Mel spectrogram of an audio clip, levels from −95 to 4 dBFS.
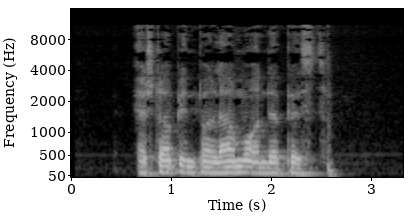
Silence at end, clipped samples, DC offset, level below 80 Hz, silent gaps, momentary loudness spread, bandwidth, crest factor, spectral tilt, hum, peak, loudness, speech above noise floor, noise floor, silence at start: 0.65 s; under 0.1%; under 0.1%; -52 dBFS; none; 15 LU; 11.5 kHz; 18 dB; -6 dB/octave; none; -8 dBFS; -25 LUFS; 46 dB; -70 dBFS; 0.65 s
